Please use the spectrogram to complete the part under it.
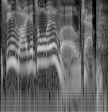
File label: "victory", Speech; Worms Armageddon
